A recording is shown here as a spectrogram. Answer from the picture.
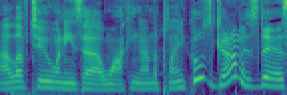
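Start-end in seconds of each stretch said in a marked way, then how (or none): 1.9-2.9 high, goofy action-hero character voice. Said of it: "he's got such a goofy voice".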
